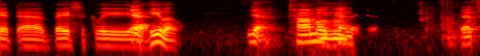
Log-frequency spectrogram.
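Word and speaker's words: Tamoh Penikett: Yeah, Tomoa Pennicott.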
